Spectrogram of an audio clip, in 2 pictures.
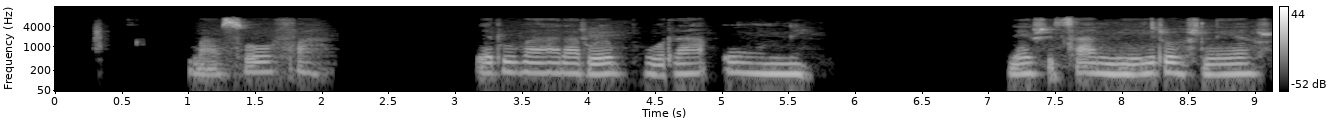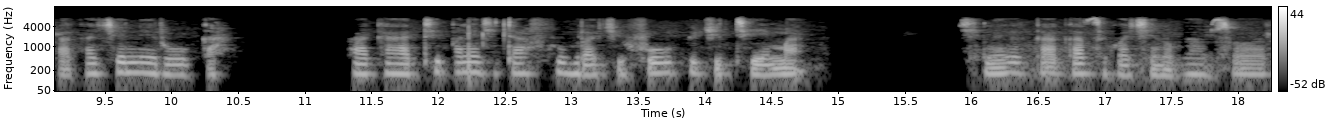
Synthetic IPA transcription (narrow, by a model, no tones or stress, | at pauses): ma̰so̞fa | e̞ruʋaɾarwe̞bʱuraune | ne̞ʐit͡sa̰m̤iro̞ʐineʐa̰kat͡ʃe̞ne̞ruːka | pakatʰipane̞t͡ʃitafuɾat͡ʃifupit͡ʃitʰe̞ma̰ | t͡ʃine̞ka̰ɡʱad͡zikwat͡ʃin̤ṵpamuso̞̰ːro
